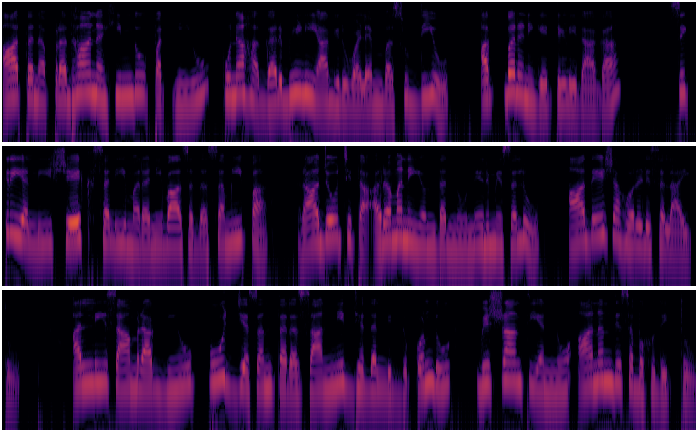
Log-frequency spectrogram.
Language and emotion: Kannada, neutral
